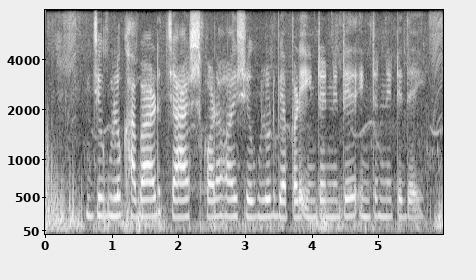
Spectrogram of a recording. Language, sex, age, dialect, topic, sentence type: Bengali, female, 18-24, Northern/Varendri, agriculture, statement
